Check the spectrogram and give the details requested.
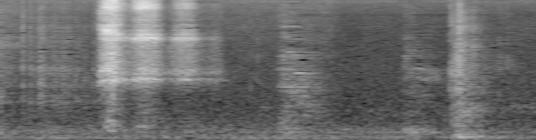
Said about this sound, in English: He's trying the door.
